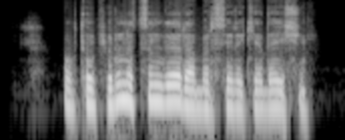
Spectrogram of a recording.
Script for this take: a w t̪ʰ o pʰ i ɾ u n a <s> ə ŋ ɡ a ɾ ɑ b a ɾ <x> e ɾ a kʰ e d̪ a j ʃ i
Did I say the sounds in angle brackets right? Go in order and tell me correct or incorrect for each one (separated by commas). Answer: incorrect, incorrect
